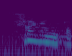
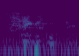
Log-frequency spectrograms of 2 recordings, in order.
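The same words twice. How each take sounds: First: A much softer, tender "사랑하니까" falling away; tender answer. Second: A much softer, tender "사랑하니까" trailing down; tender answer. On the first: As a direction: say "사랑하니까" quietly, with feeling. Answering why, same softness. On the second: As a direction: breathe "사랑하니까" out gently, almost to yourself. Answering why the father ran. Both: Real, not acted. (부드럽고 작게 "사랑하니까")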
